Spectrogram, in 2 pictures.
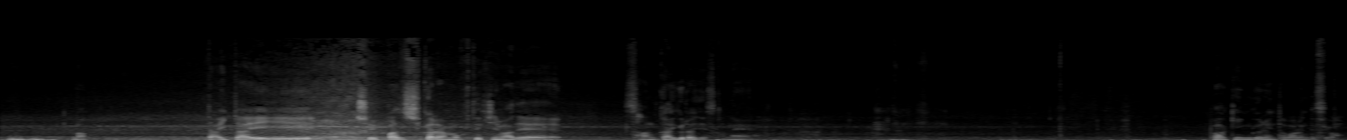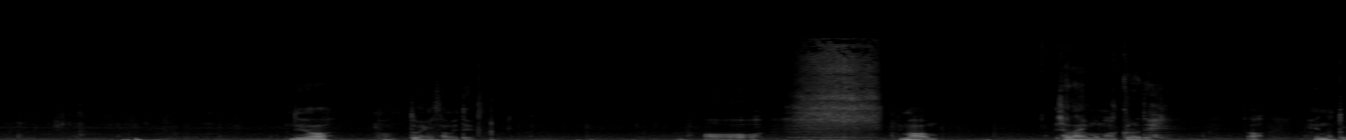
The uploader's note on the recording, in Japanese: ベロッベロに酔っぱらってる帰り道にふと録った音声なんでクオリティはお察しですが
